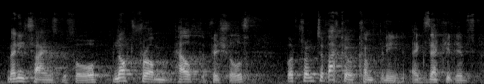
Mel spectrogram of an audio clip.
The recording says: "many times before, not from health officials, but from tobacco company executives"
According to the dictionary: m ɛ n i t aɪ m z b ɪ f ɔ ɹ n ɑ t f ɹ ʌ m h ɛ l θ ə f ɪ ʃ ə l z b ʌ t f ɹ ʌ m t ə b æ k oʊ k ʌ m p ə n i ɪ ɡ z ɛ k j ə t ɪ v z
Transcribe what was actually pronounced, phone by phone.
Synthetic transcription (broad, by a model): m ɛ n i t aɪ m z b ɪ f ɔ n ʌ t f ɹ ʌ m h ɛ l θ ə f ɪ ʃ ə l z b ʌ t f ɹ ʌ m t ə b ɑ k oʊ k ʌ m p ə n i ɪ ɡ z ɛ k j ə t ɪ v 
